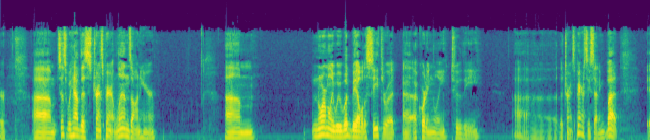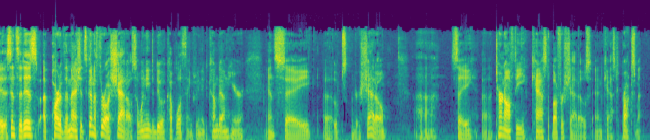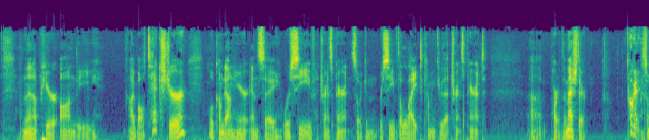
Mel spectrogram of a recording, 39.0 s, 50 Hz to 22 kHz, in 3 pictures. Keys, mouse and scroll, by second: 2.1 middle click, 7.6 click, 15.9-18.6 scroll down 19, 18.6-19.1 scroll down 1, 19.1 click, 19.6 click, 19.9 click, 20.4-20.9 scroll down 4, 23.5 click, 25.1 click, 25.9-28.2 scroll up 18, 28.2 scroll up 2, 28.6 click, 29.1-30.9 scroll down 22, 32.5 click, 37.7 shift+middle click, 38.7 KP_0.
